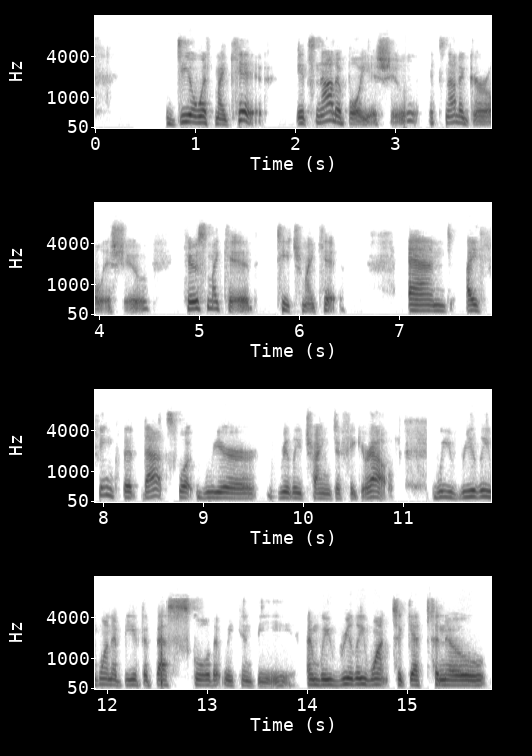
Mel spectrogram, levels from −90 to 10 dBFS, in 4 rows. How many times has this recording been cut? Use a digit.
2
